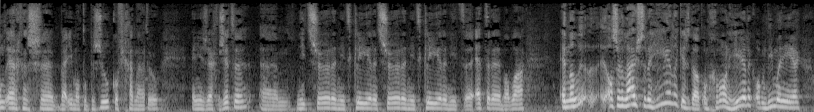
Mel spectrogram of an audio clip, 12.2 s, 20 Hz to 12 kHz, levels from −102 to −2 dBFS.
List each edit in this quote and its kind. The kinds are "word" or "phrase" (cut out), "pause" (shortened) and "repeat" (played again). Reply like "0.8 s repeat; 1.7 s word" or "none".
2.2 s word; 3.3 s phrase; 5.7 s repeat; 7.5 s word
